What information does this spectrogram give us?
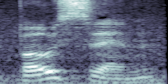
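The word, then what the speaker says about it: Boatswain: of 304 is the boson it's spelled boat swing but it's boson that's what i would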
